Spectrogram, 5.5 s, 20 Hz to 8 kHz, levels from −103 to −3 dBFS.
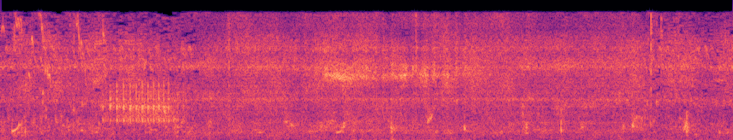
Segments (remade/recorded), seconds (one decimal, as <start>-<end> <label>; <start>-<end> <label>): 0.0-1.5 recorded; 1.5-4.8 remade; 4.8-5.5 recorded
